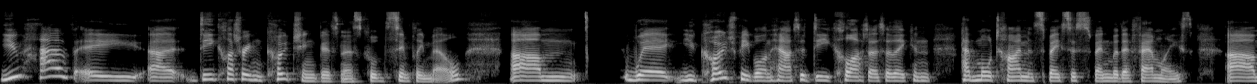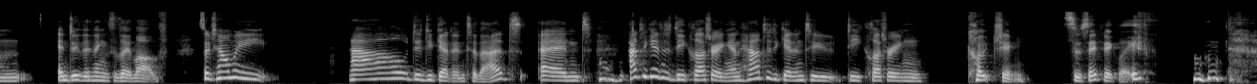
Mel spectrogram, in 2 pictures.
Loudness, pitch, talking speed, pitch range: -21 LUFS, 190 Hz, 155 wpm, 170-235 Hz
